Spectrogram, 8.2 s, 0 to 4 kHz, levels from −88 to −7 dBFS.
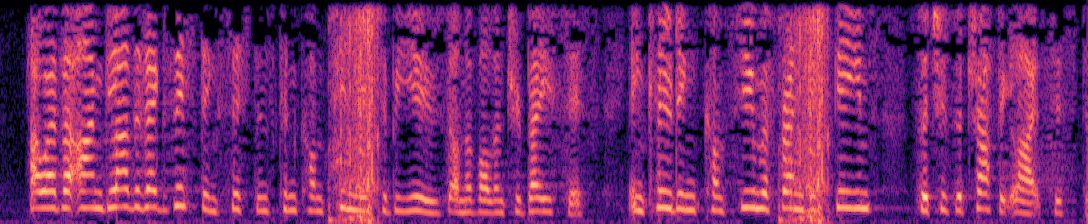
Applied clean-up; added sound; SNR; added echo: none; Packing tape, duct tape / Tearing; 8 dB; none.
